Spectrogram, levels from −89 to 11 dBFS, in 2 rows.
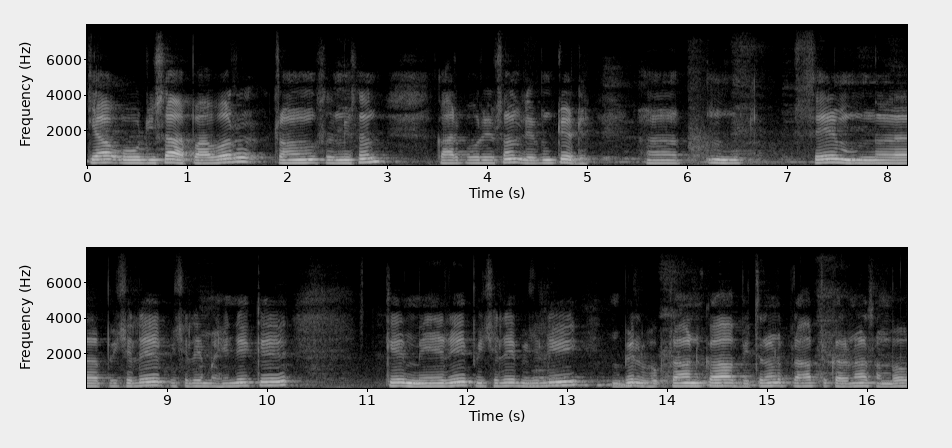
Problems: background sounds at intervals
